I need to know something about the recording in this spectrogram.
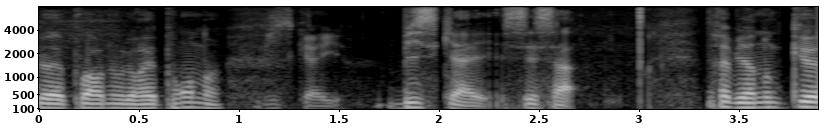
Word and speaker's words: Biscay: C'est est-ce qu'on prononce Biscay, est-ce qu'on prononce Biscay? Tu vas pouvoir nous le répondre. Biscay, c'est ça.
